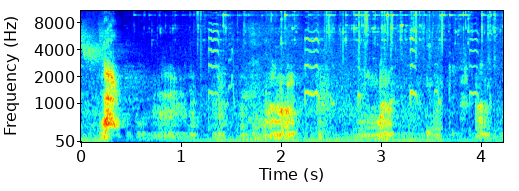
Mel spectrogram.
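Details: Dogs Bailey and Cooper playing together while Bela plays with a toy; short throaty growls and yips in a quick irregular series, with a toy squeak near the start and clicking thuds of movement.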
